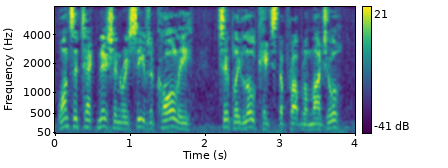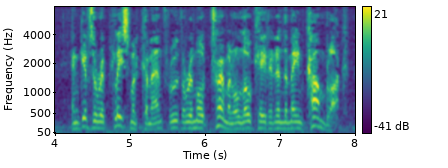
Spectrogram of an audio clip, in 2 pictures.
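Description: A man's voice: a little high, fairly quick, noisy background, natural voice. An actor playing a matter-of-fact male maintenance technician recording a work log for a game. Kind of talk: scripted game audio log.

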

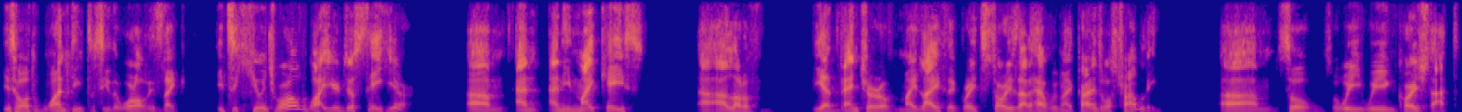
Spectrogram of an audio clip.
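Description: Mexican guy, middle aged, kinda low voice, dry close mic, lots of uh and restarts. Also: lively intonation, normal speed, dry recording. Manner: non-native grammar, frequent restarts and "uh" fillers. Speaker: guest entrepreneur. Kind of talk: conversational interview storytelling.

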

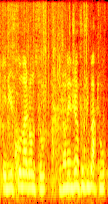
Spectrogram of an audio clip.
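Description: A man's voice: fairly high pitch, level tone, racing, background noise. A man in his late twenties with a French accent, chatting casually and slangily to viewers while eating in a parked car. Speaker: YouTube vlogger.

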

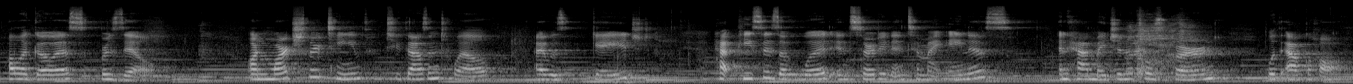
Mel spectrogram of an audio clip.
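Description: Higher-pitched woman reading in echoey hall. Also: slow pace. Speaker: volunteer reader at a memorial. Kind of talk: solemn read-aloud of prepared text. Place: church lectern, indoors. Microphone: lectern gooseneck microphone. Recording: echoey church hall, music behind.

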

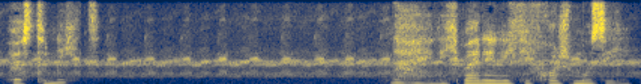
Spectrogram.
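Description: An actress playing a gently teasing woman in love in a radio play. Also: fairly high pitch, fairly even intonation, slow pace. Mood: intent. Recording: noisy, loud croaking frogs behind.

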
